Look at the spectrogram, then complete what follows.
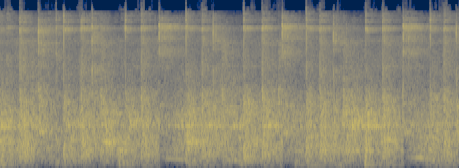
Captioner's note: ball ping pong hitting continues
